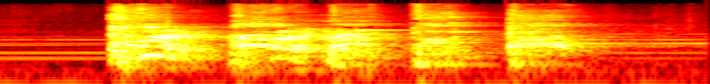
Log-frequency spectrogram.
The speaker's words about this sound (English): Several times every night we hear him coughing. It's not just the coughing.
